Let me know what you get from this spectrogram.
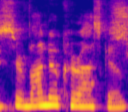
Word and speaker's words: Servando Carrasco: How do I say this guy's name? – Servando Carrasco. Just say Mr. Alex Morgan.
